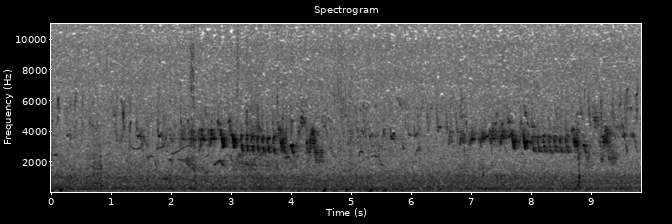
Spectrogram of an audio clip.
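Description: Faint songbird singing two rapid trilled phrases, one about two seconds in and another near the end, over a quiet hiss of outdoor background.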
